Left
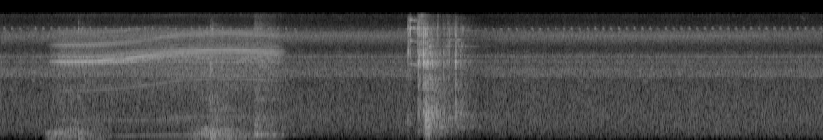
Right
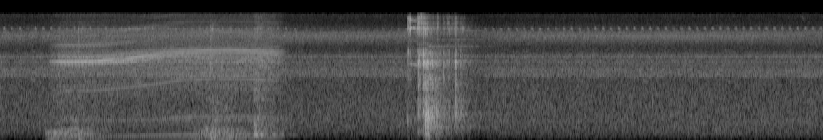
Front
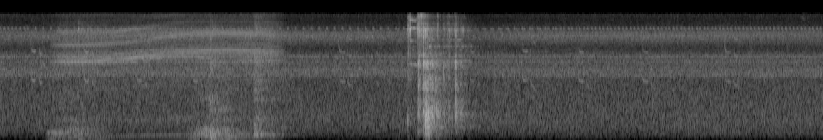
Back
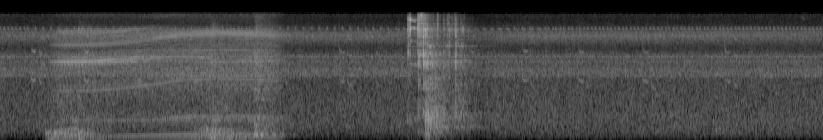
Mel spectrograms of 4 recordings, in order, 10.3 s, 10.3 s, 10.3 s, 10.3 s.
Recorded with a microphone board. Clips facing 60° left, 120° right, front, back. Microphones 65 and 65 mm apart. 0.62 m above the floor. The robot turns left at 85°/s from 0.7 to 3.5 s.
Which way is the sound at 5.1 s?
45° right.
